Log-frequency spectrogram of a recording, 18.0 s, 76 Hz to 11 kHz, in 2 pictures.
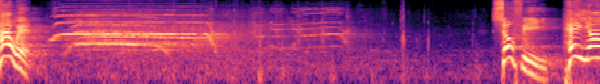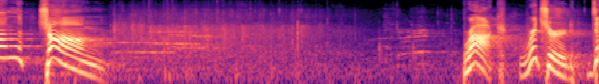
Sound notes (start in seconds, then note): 1.0 audience cheers and applauds; 10.6 audience applauds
